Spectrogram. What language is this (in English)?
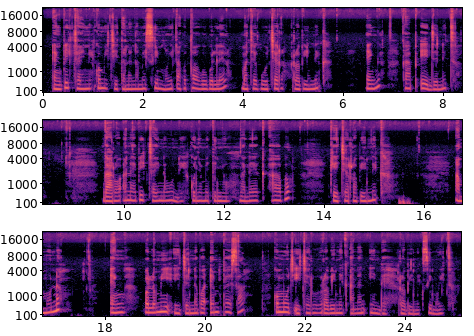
Kalenjin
